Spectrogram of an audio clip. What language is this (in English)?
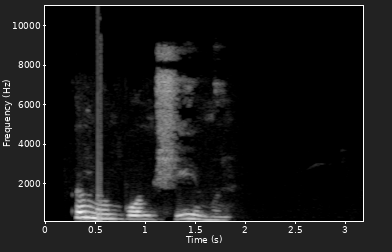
Bamun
